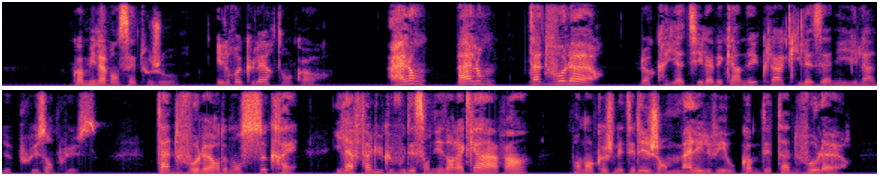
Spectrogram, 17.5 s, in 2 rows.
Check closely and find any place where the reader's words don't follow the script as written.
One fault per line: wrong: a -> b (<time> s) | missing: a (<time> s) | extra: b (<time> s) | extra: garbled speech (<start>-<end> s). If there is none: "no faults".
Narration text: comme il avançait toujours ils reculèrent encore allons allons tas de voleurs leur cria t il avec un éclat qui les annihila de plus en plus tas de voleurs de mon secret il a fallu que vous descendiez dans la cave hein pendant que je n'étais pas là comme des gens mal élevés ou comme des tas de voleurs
missing: pas là comme (15.1 s)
